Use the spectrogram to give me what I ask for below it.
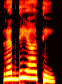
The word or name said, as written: ರದ್ದಿಯಾತಿ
